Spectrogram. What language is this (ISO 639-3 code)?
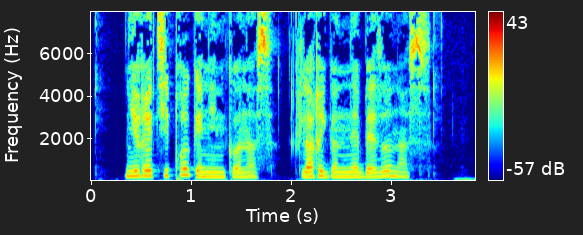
epo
